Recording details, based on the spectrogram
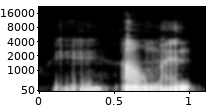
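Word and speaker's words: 澳門: 그런데 오문이라고 얘기한다. 중국에서나 현지에서도 아오먼 이렇게 발음하는 경우가 많다라는 사실을 알면 될 것 같습니다.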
